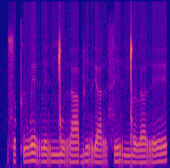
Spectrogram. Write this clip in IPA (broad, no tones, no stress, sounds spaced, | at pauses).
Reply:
s o kʼ ɨ w e r l i r ŋ͡ǀ u r aː b i r ɾʲ aː r s i r ŋ͡ǀ ɵ l ɐ r eː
